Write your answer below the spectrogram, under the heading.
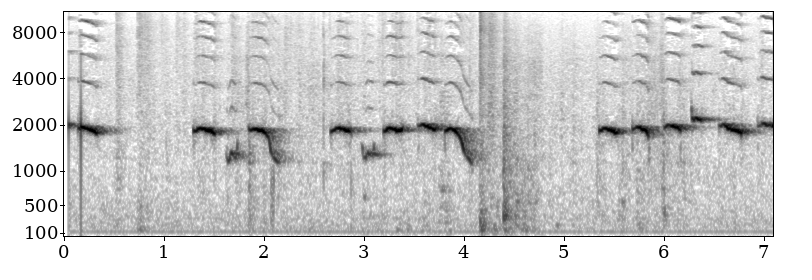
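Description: A cockatiel chatters in bright, clear whistles, some level and some sliding down, delivered in quick bursts.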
